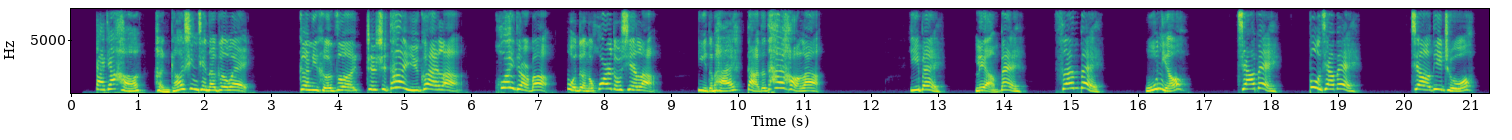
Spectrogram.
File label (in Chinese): 女 游戏 打牌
